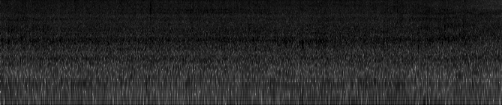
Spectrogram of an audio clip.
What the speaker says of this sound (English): There's a gorgeous kind of waterfall fountain.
